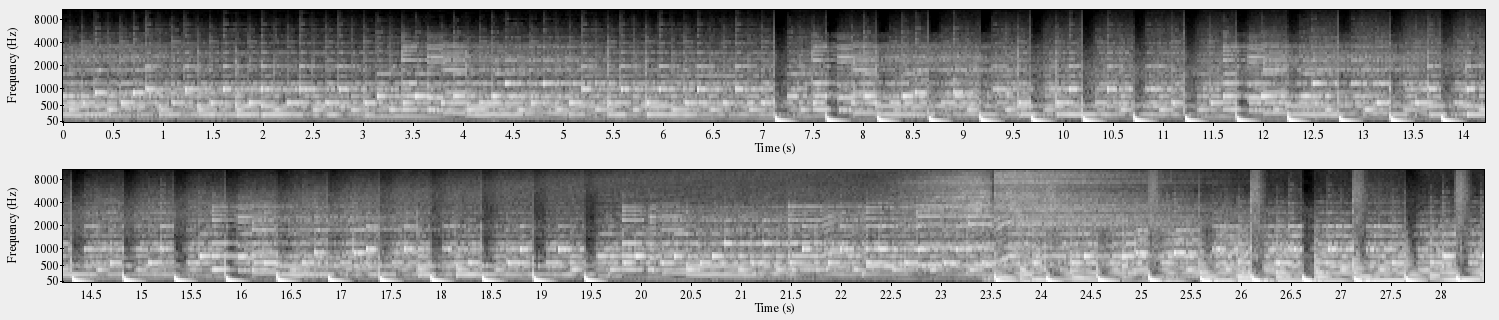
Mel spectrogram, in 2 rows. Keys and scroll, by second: 1.3 b, 2.4 Escape, 2.8 Escape, 9.2 b, 10.3 Escape, 13.8 ctrl+shift+p, 15.4 b.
